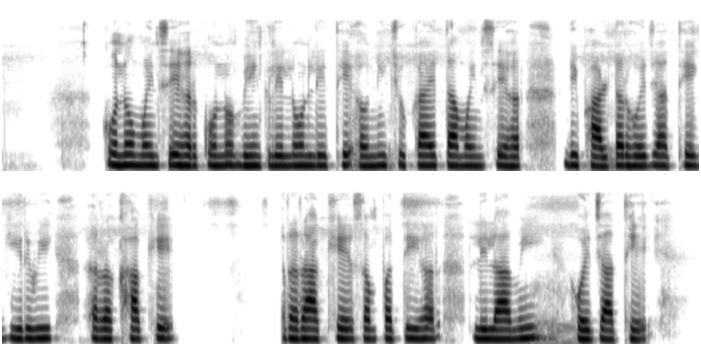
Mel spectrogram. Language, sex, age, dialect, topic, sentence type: Chhattisgarhi, female, 25-30, Northern/Bhandar, banking, statement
